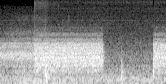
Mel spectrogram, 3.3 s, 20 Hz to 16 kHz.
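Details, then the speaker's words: Formac 120 AM/FM 120-channel CB radio, bought faulty from eBay, after a capacitor was fitted across the squelch transistor's collector-emitter. Hiss cuts off cleanly and returns with no click or pop. Normal squelch closing. "there we go nice and um smooth on the release and no pop anymore so scch still works as expected but no nasty pop"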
